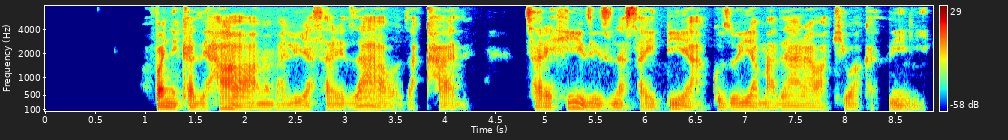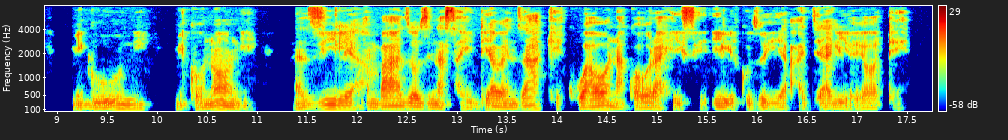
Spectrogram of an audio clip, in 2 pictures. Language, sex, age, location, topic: Swahili, male, 25-35, Nairobi, government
